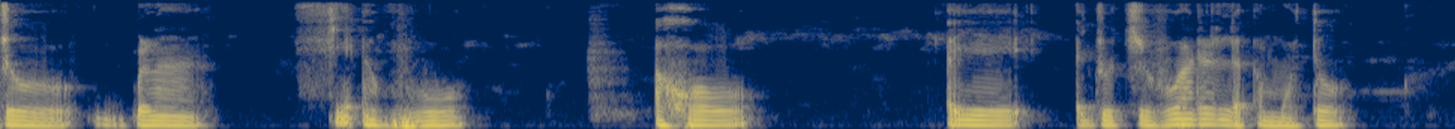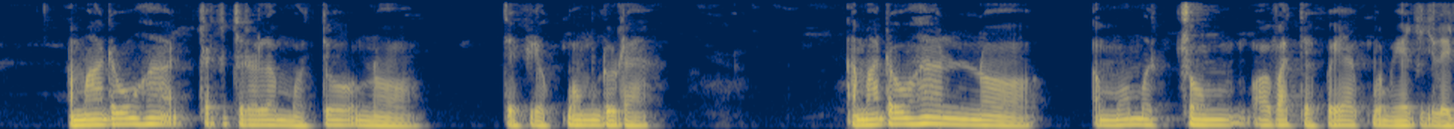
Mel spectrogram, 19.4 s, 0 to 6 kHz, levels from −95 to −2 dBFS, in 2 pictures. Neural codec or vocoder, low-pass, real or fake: none; 5.4 kHz; real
